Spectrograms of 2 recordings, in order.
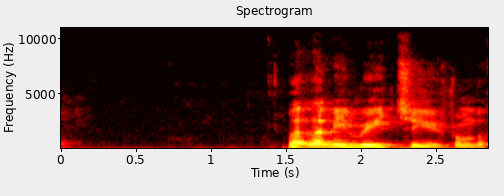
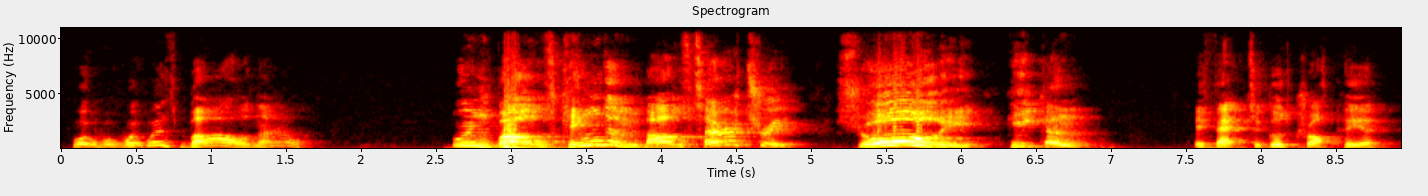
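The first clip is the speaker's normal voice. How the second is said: high, loud mock taunt about the idol; sarcastic raised-voice taunt; 9 semitones higher, 8 dB louder than usual. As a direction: jeer it out, stammering.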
